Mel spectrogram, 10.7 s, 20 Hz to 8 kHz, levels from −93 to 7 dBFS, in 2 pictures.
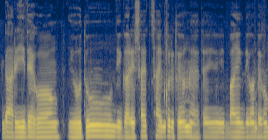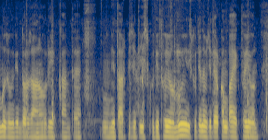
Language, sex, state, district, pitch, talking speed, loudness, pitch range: Chakma, male, Tripura, Dhalai, 100 Hz, 175 wpm, -14 LUFS, 100-105 Hz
